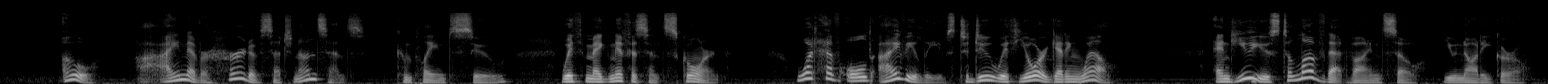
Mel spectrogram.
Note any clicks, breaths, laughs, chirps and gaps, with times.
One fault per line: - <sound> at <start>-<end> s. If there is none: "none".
none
